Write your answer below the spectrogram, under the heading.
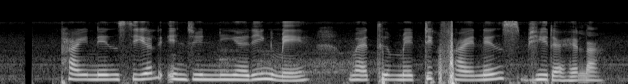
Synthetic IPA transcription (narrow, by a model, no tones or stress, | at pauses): pʰaːɪnẽːnsijəlɪ̃ɲd͡ʒinijəɾɪ̃ŋɡmẽmɛːt̪ʰemeːʈɪkpʰaːɪnɛ̃ːnsbʱiɾɛɦlaː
